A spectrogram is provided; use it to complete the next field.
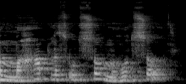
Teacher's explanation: बड़ा आ और छोटा ऊ, बड़ा आ और छोटा ऊ मिल करके ओ बनाते हैं, ओ बना रहे हैं। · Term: गुण संधि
